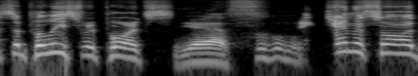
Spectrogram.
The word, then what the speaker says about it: Kennesaw: In Kennesaw, Georgia, if I'm pronouncing that right. Yeah, you are.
